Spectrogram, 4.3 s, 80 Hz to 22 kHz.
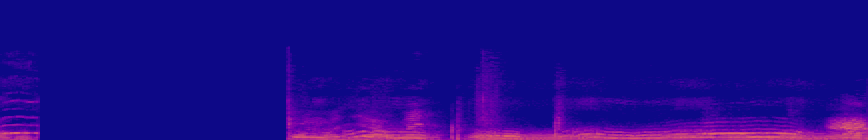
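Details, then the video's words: Turkmen alabai puppies, about 19 days old, with eyes just opening: several overlapping wavering whines and whimpers rise and fall after a brief silence, mixed with a person talking nearby. "Türkmen alabaý güjükleri. Щенки туркменского алабая. Whelps of turkmen alabai dogs"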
